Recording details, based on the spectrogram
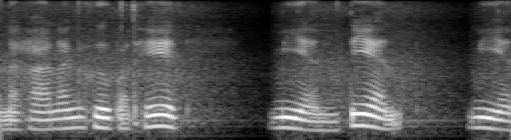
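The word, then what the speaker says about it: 缅甸: เซียน เหมือน กัน นะ คะ นั้น คือ ประเทศ เมียน เตี้ยน เมีย น เตี้ย น เมียน เปลี่ยน นัก เรียน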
